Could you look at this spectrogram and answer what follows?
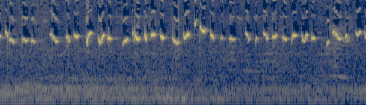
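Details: Blue flycatcher singing in a lure meant to prompt birds to respond: bright, high chirps and short slurred whistles tumble out about twice a second, unevenly spaced, above a quiet low background hum.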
